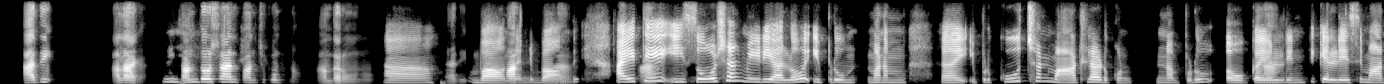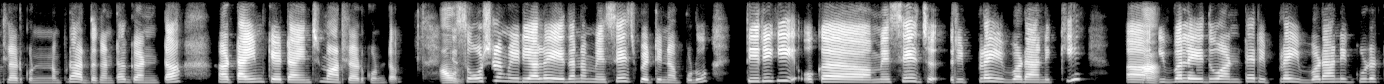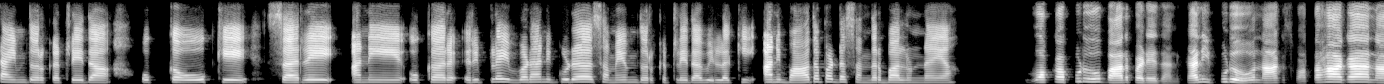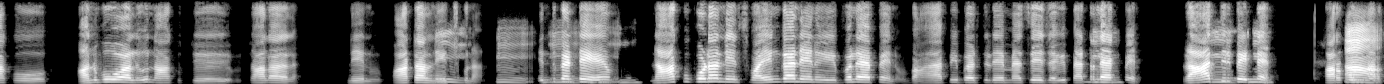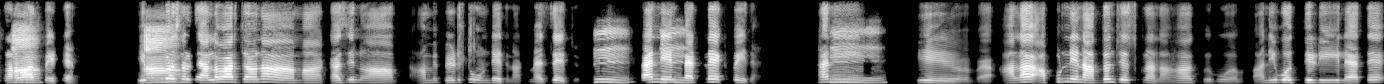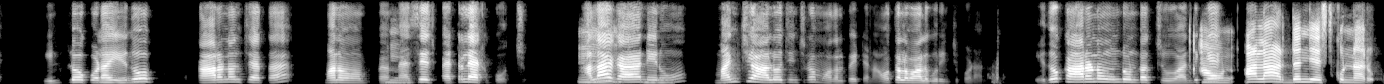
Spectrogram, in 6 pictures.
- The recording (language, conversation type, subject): Telugu, podcast, సోషల్ మీడియా మీ జీవితాన్ని ఎలా మార్చింది?
- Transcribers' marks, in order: giggle; other background noise; in English: "సోషల్ మీడియాలో"; in English: "సోషల్ మీడియాలో"; in English: "మెసేజ్"; in English: "మెసేజ్ రిప్లై"; in English: "రిప్లై"; in English: "హ్యాపీ బర్త్‌డే మెసేజ్"; tapping; in English: "కజిన్"; in English: "మెసేజ్"; in English: "మెసేజ్"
